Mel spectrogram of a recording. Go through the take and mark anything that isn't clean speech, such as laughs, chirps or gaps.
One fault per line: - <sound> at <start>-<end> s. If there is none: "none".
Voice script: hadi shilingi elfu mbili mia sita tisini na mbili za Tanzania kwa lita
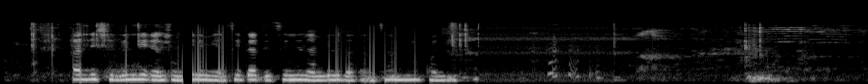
- dropout at 1.8-1.9 s
- laugh at 5.2-6.1 s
